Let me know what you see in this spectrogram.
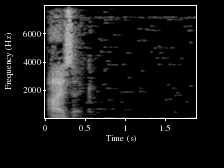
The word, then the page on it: Isaac: English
